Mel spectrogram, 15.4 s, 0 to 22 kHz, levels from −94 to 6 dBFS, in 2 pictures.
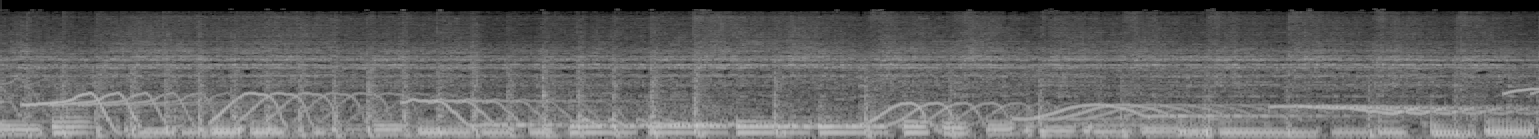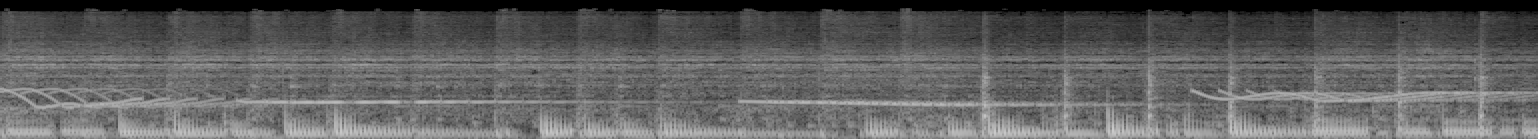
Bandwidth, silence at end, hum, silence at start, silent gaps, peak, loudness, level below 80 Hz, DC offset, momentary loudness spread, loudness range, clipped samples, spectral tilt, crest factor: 17.5 kHz; 0 s; none; 0 s; none; -6 dBFS; -25 LUFS; -40 dBFS; under 0.1%; 3 LU; 1 LU; under 0.1%; -5 dB/octave; 20 dB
